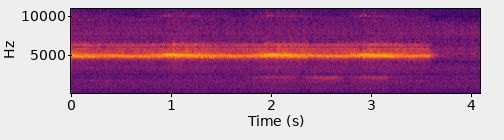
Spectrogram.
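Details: Home-reared Japanese bell cricket, obtained as a tiny nymph in June and kept by the front door, singing after its last moult: a continuous high, bright ringing tone swelling slightly in loudness, with faint lower warbling pulses behind, then cutting off near the end.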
